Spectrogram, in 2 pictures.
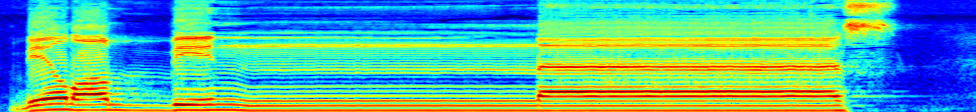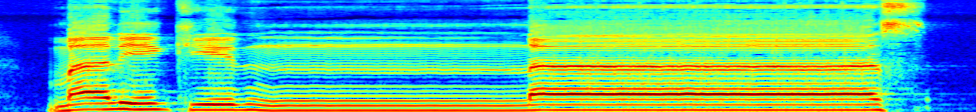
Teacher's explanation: pada mad arid lis sukun, yaitu berhenti pada setiap akhir ayat. Jangan lupa itu dipanjangkan 4 harakat.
